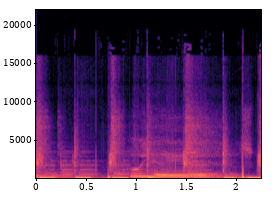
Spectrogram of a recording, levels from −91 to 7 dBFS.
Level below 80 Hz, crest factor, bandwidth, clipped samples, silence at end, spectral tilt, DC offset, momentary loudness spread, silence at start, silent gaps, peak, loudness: -24 dBFS; 12 dB; 16.5 kHz; under 0.1%; 0 s; -6 dB/octave; under 0.1%; 3 LU; 0 s; none; -6 dBFS; -20 LUFS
